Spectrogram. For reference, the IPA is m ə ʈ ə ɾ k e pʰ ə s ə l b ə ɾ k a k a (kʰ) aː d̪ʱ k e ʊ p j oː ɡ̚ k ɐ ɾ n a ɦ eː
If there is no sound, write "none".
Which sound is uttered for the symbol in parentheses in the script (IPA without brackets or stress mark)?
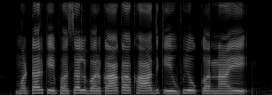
kʰ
